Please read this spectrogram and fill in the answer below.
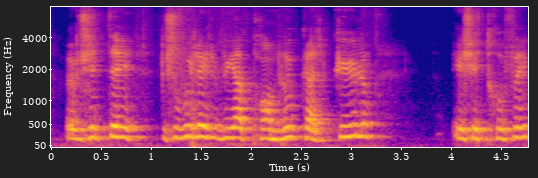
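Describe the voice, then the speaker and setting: A woman speaks at a medium pitch. Her delivery is very slow, with monotone, flat intonation. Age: 90s. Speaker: retired engineer, telling memories of her childhood. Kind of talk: interview, reminiscing.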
